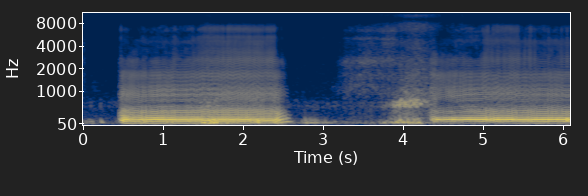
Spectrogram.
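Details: 25-year-old sleeping cat, possibly calico (hashtag), snoring loudly. Deep rattling snores, each drawn-out breath lasting about two seconds with a short pause between.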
